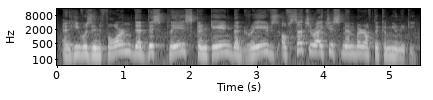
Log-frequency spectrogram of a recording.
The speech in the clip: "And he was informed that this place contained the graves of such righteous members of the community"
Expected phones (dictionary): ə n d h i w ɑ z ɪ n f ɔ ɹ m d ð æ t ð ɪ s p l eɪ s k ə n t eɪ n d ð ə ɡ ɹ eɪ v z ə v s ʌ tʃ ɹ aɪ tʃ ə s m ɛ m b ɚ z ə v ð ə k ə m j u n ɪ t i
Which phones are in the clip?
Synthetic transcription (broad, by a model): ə n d h i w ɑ z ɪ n f ɔ ɹ m d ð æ t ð ɪ s p l eɪ s k ə n t eɪ n d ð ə ɡ ɹ eɪ v z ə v s ʌ tʃ ɹ aɪ tʃ ə s m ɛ m b ɚ ə v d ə k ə m j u n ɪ t i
